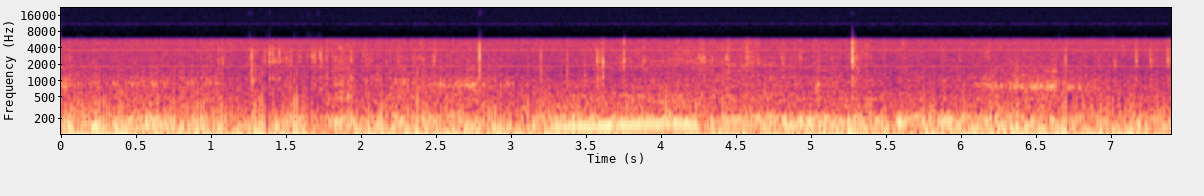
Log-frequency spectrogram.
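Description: Mitsubishi 3000GT VR-4's twin-turbo V6 and road noise heard from inside the cabin while the car is driven hard on an autocross course: a loud low rumble, with the engine note holding steady for about a second near the middle, and scattered clicks.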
